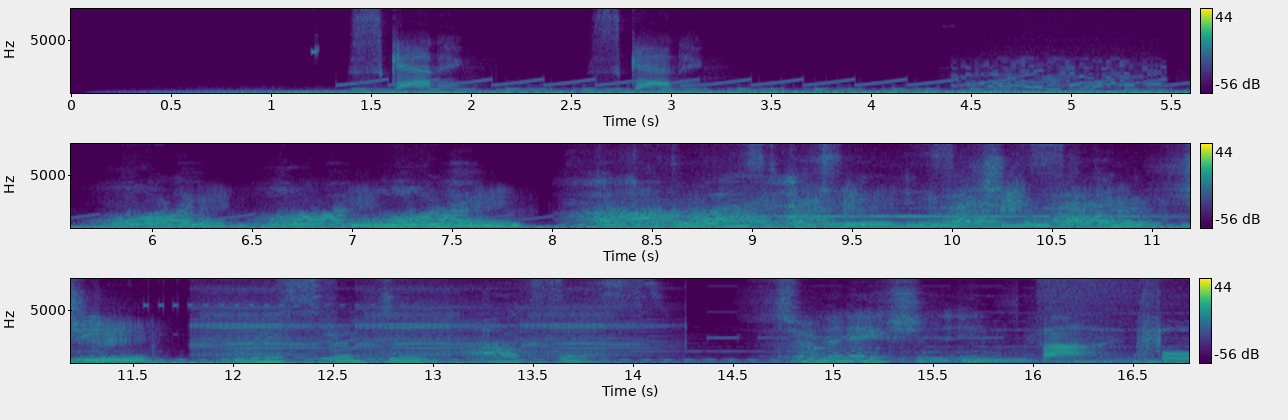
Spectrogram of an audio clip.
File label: commercial, Dialog Services; SAG / AFTRA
